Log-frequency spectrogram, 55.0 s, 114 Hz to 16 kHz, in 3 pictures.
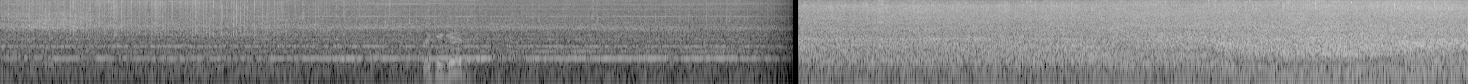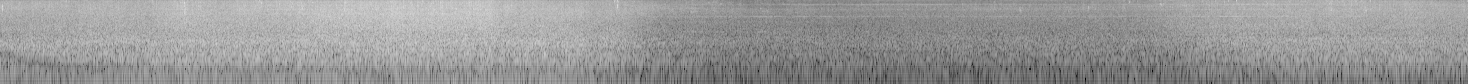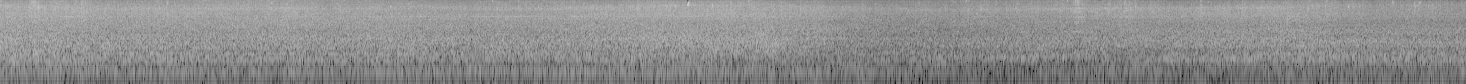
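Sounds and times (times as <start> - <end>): machine hum: 0.0 - 55.0.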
